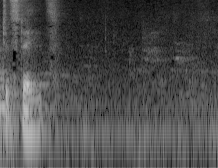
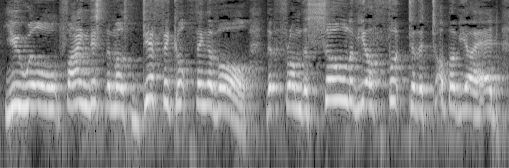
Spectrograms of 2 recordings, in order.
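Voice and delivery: raised, ringing sermon voice; forceful preaching; 9 semitones higher, 7 dB louder than usual. Acted. Preacher pressing the congregation to admit their sin, forceful. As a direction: press the hard truth on the congregation.

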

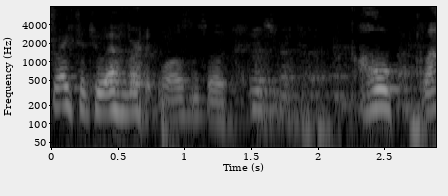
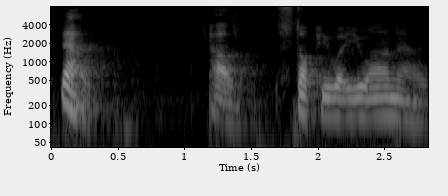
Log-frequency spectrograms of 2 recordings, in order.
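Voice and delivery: ordinary delivery

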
